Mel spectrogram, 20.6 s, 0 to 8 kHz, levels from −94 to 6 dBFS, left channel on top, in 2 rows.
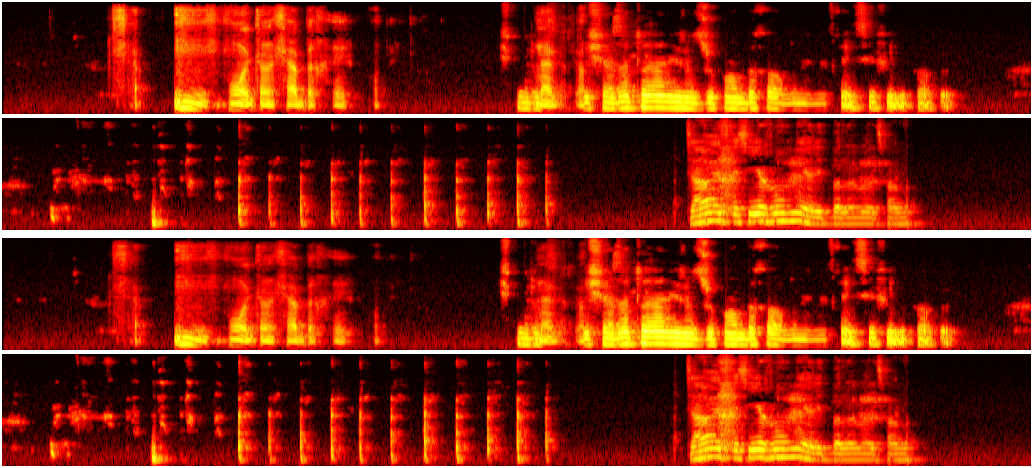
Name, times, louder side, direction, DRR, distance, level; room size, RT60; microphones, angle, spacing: voice 1, 1.7-3.4 5.3-5.8, left 3 dB, 65° left, 0.6 m, -23 dB
voice 2, 5.0-5.4 5.8-9.5 10.8-10.9 11.3-11.4 11.8-11.9 12.6-12.8 13.6-13.7 14.5-15.5 17.4-17.6 18.2-18.3, right 3 dB, 20° right, 0.4 m, -21 dB
voice 3, 6.0-6.5 17.1-19.3, equal, ahead, 1.1 m, -25 dB
10.5 x 4.7 x 5.2 m
head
